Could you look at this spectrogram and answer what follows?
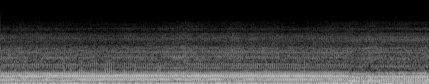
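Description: Several motorcycles riding along Villarica Road, a loud, continuous engine drone with steady harmonic hum, shifting slightly in pitch near the end as riders pass close by.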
